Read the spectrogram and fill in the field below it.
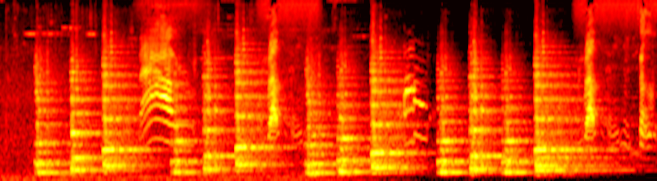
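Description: A cat meows over and over, about a dozen close, loud calls in quick succession, some sliding up or down in pitch, with no other sounds around them.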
